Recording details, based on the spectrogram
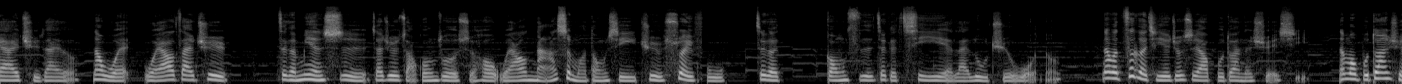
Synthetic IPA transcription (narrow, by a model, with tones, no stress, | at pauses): a˧˥ɪt͡ɕʰy˨˥t̪a˥˩ɪlə̰˩na˥˩wɔ˨˩wɔ˨˩jɑ˥˧ʊt͡sa˥˧ɪt͡ɕʰy˥˧ | ʈ͡ʂɤ˥˩ɡə˩mjɛ˥˧nʂɻ̩˥˩t͡sa˥˧ɪt͡ɕʰy˥˩t͡sɑ̰˨˩ʊkʊ˥ŋt͡swɔ˥˩d̪ə˩ʂɻ̩˧˦xo˥˩ʊwʔɔ̰˨˩jɑ˥˩ʊna˧˥ʂə˧˥nmə˧t̪o˥ŋɕi˦t͡ɕʰy˥˧ʂwe˥˩ɪfu˧˥ | ʈ͡ʂɤ˥˩ɡə˩ | ko˥ŋsɹ̩˥ʈ͡ʂɤ˥˩ɡə˩t͡ɕʰi˥˧jɛ˥˩la˧˥ɪlu˥˩t͡ɕʰy̰˥wɔ̰˨˩nə̰˦ | na˥˩mə˩ʈ͡ʂɤ˥˩ɡə˩t͡ɕʰi˧˥ʂɻ̩˧˥t͡ɕjo˥˧ʊʂɻ̩˥˧jɑ˥˩ʊpu˧˥t̪wa˥˩nd̪ə˩ɕɥɛ̰˧˥ɕḭ˧˥˦ | na˥˩mə˨˩pu˧˥t̪wa˥˩nɕɥ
